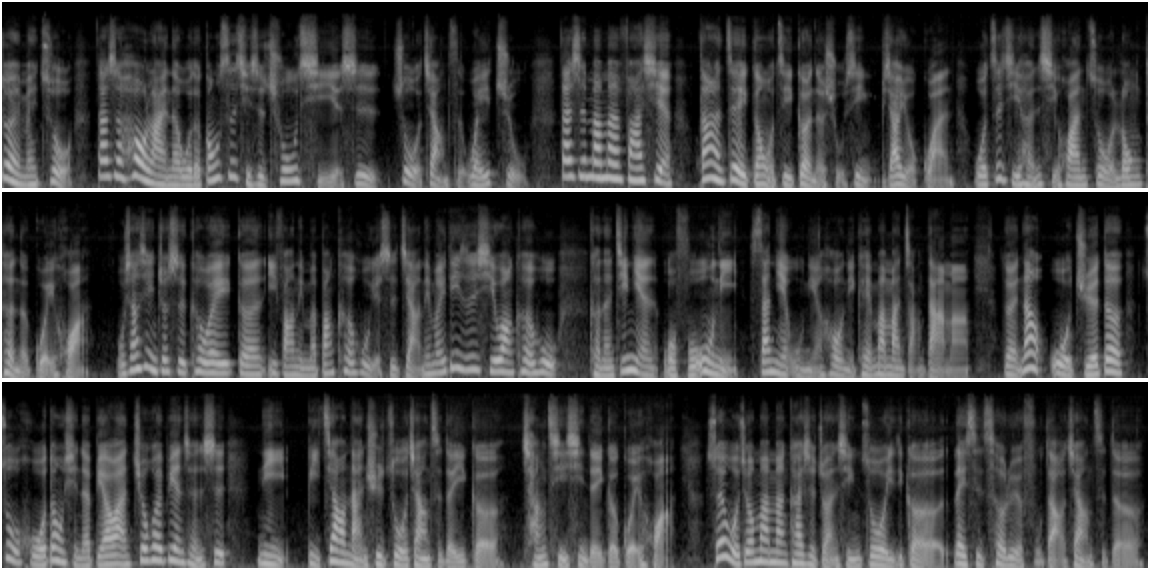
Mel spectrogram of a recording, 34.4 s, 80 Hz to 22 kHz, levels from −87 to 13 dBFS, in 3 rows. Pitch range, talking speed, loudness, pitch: 165-235 Hz, 305 characters per minute, -23 LUFS, 185 Hz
